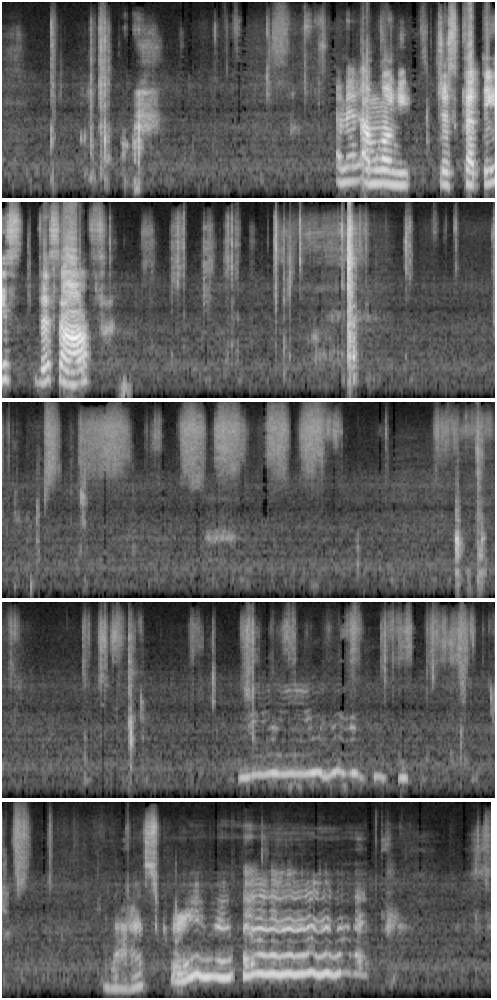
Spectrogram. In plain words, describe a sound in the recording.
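Paper rustles and slides as hands handle it.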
